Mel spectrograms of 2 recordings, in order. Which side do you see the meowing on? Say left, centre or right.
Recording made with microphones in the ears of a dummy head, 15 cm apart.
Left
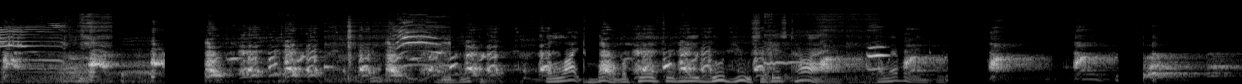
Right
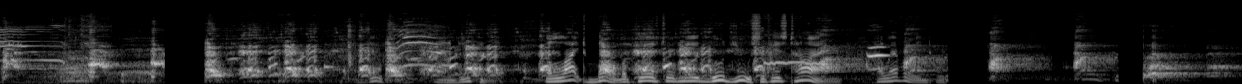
left.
